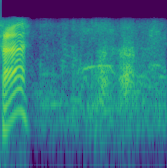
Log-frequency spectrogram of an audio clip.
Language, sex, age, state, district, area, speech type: Bengali, male, 18-30, West Bengal, Uttar Dinajpur, rural, conversation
